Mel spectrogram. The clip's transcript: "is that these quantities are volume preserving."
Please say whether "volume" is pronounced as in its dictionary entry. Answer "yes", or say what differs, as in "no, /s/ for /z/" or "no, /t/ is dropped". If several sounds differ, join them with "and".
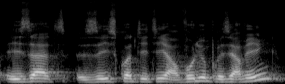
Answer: yes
